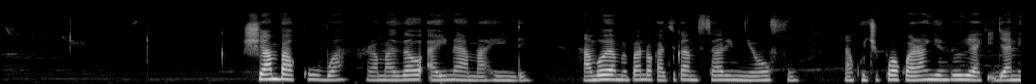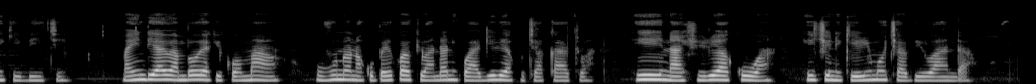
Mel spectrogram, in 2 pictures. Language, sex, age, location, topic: Swahili, female, 18-24, Dar es Salaam, agriculture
